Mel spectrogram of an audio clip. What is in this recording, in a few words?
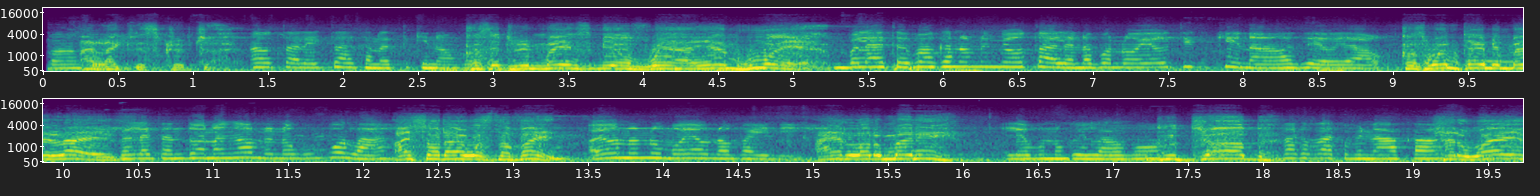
Preacher; fiji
